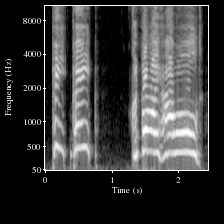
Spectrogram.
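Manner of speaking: loud, high gleeful whistle and shout. A narrator's reading. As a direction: crow goodbye while racing past. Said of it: "he shouted".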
